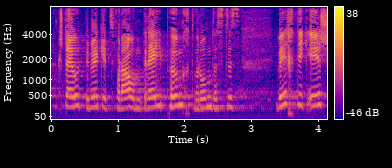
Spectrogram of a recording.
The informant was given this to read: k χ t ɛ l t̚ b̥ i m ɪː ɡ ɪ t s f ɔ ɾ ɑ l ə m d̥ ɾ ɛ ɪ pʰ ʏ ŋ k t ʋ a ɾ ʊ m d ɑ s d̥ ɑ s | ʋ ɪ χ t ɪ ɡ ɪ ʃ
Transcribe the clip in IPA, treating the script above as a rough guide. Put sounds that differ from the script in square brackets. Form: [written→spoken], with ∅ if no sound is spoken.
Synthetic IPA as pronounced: k [χ→ʃ] t ɛ l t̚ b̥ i m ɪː ɡ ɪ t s f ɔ ɾ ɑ l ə m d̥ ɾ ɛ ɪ pʰ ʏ ŋ k t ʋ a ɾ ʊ m d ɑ s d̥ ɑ s | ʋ ɪ χ t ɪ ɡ ɪ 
